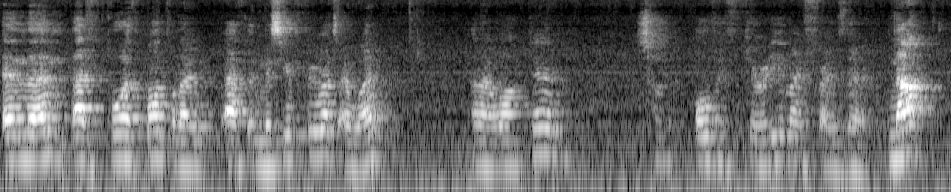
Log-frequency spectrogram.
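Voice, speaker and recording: Young male comedian guest, high voice, excitable rambling storyteller, roomy distant mic. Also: brisk, muffled recording. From New York City area. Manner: excitable, rambling, lots of "like" and restarts. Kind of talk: casual storytelling chat. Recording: echoey room, mic at a distance, faint noise.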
